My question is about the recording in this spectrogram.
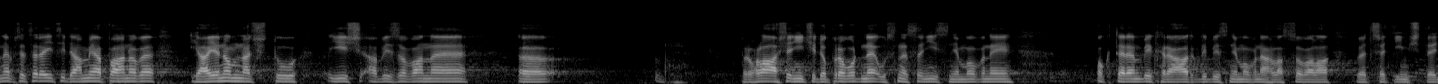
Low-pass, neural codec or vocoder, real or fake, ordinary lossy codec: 7.2 kHz; autoencoder, 48 kHz, 128 numbers a frame, DAC-VAE, trained on Japanese speech; fake; AAC, 48 kbps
